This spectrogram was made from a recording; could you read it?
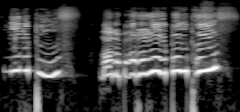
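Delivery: very loud, very high, shrill piping voice. Showing off impressions, doing a Bibble impression. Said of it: "I can also do Bibble".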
